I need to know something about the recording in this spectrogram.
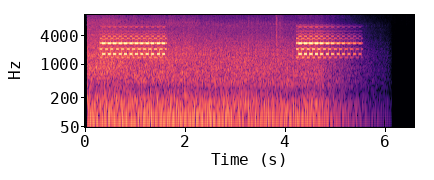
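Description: A payphone rings in short electronic bursts.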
